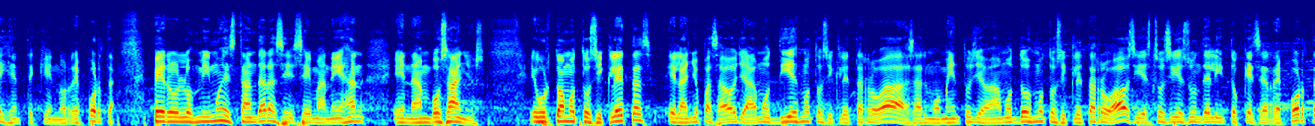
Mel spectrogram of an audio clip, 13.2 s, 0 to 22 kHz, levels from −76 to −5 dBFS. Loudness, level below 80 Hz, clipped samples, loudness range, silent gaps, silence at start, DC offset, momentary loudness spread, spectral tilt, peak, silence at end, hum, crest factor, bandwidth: -22 LUFS; -44 dBFS; under 0.1%; 2 LU; none; 0 s; under 0.1%; 9 LU; -6 dB/octave; -4 dBFS; 0 s; none; 18 dB; 14.5 kHz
